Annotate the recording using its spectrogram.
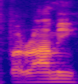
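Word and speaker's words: Bajrami: pretty sure that the the way the albanians pronounce it is barami so yeah anyway call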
